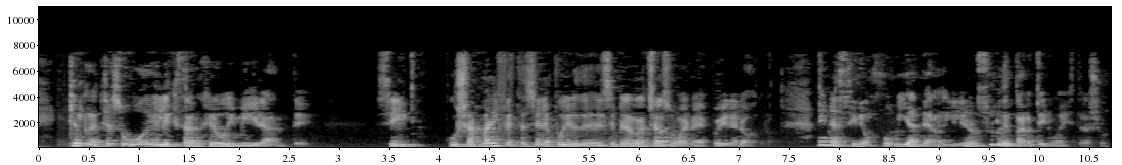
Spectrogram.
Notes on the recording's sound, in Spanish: reacciones en vivo dentro de una lata porque no se prendió el micro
